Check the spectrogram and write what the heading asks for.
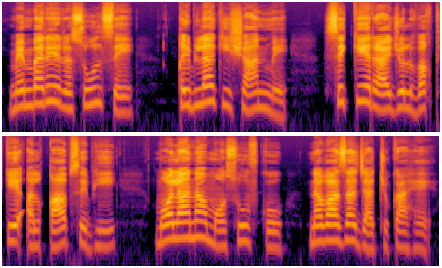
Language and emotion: Urdu, neutral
